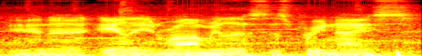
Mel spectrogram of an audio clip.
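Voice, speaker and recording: A man hosting a movie and toy vlog, talking in a casual, excitable, slangy way. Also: on the low side, fairly quick, loud music behind the voice. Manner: excitable, slangy, chuckles often. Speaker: host of a toy and movie review channel. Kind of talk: casual, enthusiastic vlog chat.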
